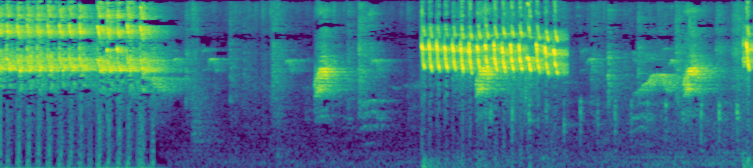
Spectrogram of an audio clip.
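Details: Crested jay, black and brown birds, giving rolling song: a rattle fading out, scattered chirps, then a renewed burst of fast buzzy pulses lasting about one and a half seconds.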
